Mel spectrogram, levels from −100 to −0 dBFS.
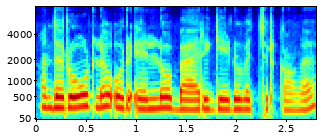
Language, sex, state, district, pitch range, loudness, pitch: Tamil, female, Tamil Nadu, Nilgiris, 215-250 Hz, -15 LUFS, 225 Hz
